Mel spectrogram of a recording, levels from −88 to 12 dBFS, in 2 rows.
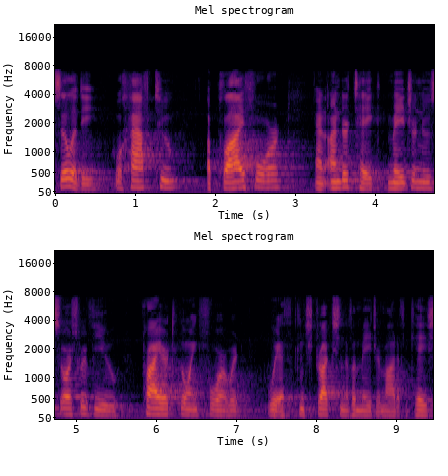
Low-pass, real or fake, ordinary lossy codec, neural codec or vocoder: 7.2 kHz; real; MP3, 48 kbps; none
